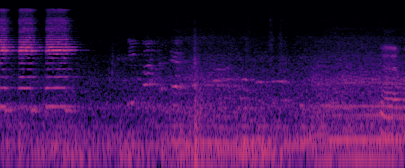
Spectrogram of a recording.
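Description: A vehicle horn honks in a few quick blasts, stopping about a second in, followed by a low steady traffic rumble.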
